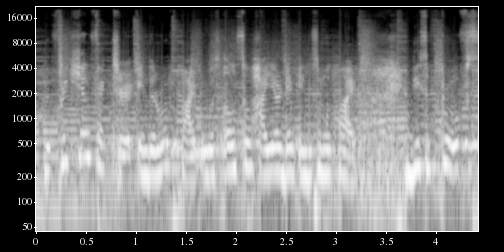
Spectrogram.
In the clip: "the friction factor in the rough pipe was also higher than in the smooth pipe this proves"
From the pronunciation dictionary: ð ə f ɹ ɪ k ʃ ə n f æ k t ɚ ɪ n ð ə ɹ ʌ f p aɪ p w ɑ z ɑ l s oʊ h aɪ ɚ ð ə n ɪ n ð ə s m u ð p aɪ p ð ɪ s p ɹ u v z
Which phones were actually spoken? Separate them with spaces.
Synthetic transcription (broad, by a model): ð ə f ɹ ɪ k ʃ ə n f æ k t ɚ ɪ n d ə ɹ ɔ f p aɪ p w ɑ s ɑ l s oʊ h aɪ ɚ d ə n ɪ n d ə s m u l p aɪ p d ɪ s p ɹ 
